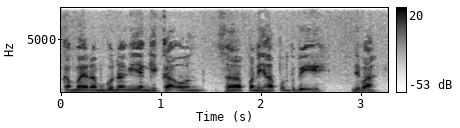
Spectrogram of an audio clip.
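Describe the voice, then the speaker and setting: An actor playing a concerned, puzzled office boss in a radio drama, speaking conversationally with a Cebuano Filipino accent and some English. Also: male voice, lowish voice, fairly even intonation, a little fast, background noise, natural voice. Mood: polite, casual. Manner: earnest, conversational, code-switches into English.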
